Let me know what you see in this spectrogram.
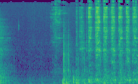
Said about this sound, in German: rückt mit einer kleinen Säge dem Kruzifix zu Leibe.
